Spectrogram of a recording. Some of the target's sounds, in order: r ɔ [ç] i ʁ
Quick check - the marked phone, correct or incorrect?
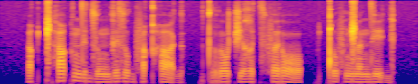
incorrect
